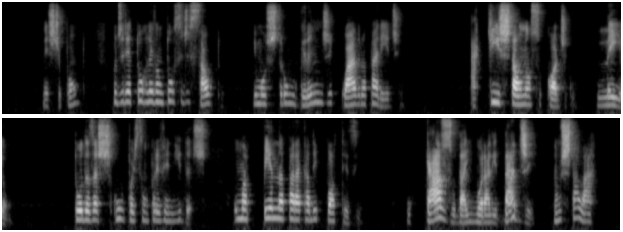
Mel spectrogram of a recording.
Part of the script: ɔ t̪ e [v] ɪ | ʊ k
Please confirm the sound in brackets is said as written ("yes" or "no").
no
